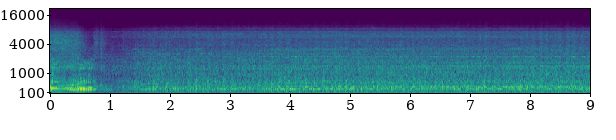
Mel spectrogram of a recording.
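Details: Aprilia RS50 frame with YZ85 two-stroke engine on stock clutch, springs and jetting, clutch basket ridges shaved: revs crash after the first second as clutch bites, then a flat laboring drone instead of pulling; owner suspects tuning.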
